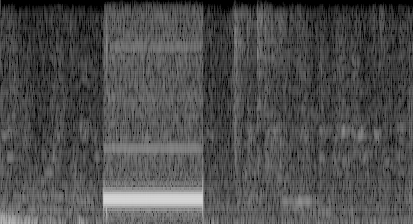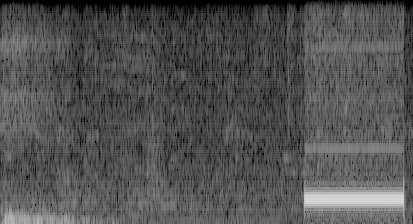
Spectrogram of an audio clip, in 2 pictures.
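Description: An outgoing call rings on the line as two steady one-second tones about six seconds apart, heard over faint background noise and a short rumble between them.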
